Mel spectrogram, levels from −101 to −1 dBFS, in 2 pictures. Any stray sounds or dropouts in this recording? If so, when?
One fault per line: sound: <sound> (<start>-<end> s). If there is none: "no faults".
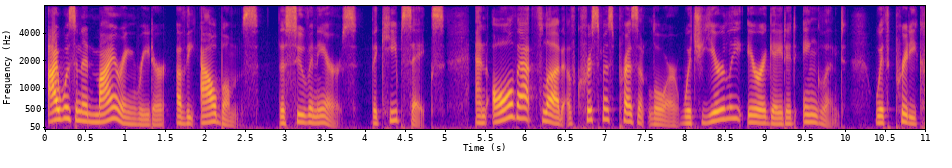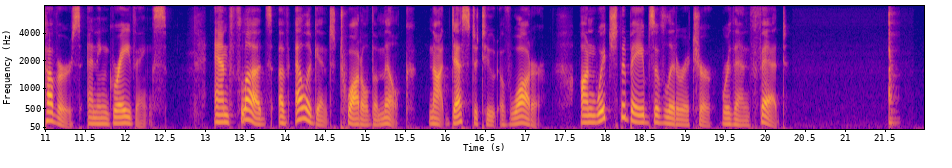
sound: tap (21.6-21.7 s)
